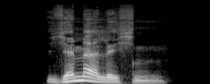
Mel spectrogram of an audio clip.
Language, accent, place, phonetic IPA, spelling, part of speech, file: German, Germany, Berlin, [ˈjɛmɐlɪçn̩], jämmerlichen, adjective, De-jämmerlichen.ogg
- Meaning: inflection of jämmerlich: 1. strong genitive masculine/neuter singular 2. weak/mixed genitive/dative all-gender singular 3. strong/weak/mixed accusative masculine singular 4. strong dative plural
